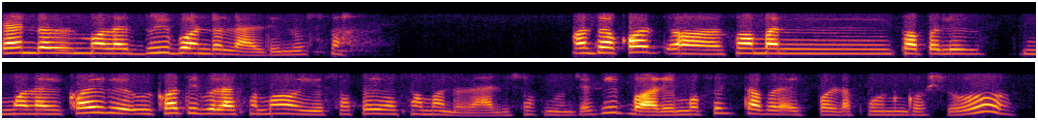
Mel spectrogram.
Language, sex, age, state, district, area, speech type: Nepali, female, 30-45, West Bengal, Kalimpong, rural, conversation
